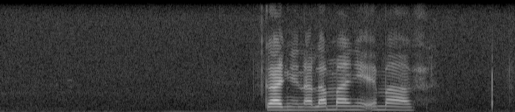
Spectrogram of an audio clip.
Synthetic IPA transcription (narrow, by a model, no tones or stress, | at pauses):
k̬ʼaɲɛnalamaɲɛɛmaːvɛ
